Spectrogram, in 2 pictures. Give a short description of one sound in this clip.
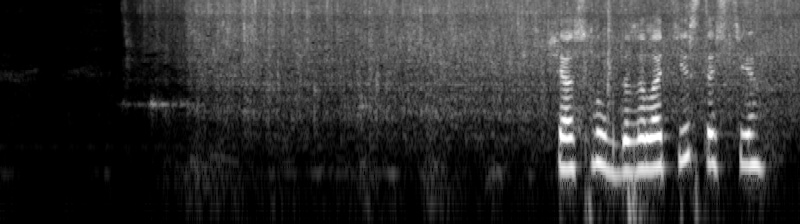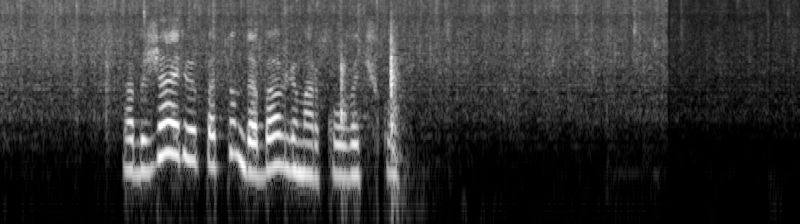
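Chopped onions sizzle loudly in hot oil in a frying pan.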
